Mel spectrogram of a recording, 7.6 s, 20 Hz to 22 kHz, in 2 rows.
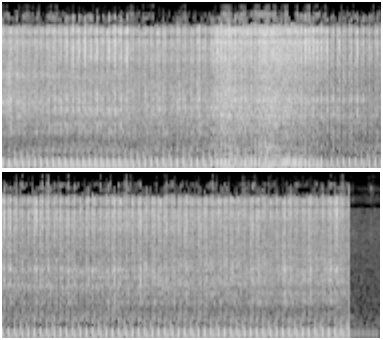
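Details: Bajaj Dominar 400 BS6 engine: fast, even thumping idle with light mechanical clatter on top, swelling with a blip; untraced top-end rattle, with timing chain, camshaft and crankshaft complaints mentioned but not confirmed.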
